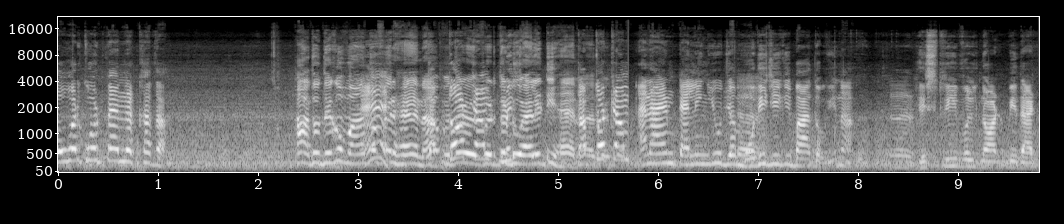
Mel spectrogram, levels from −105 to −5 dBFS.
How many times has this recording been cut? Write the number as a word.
two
